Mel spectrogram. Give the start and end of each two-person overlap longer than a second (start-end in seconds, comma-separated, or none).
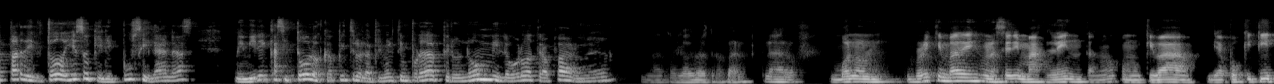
none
